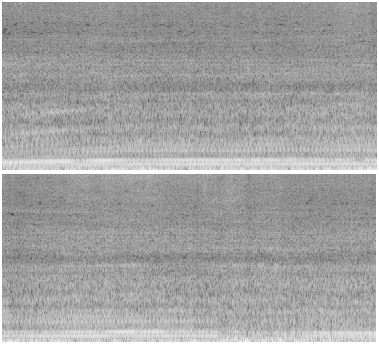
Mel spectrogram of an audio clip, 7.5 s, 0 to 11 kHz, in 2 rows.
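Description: Yamaha MT-10's crossplane inline-four engine running through an Akrapovic exhaust under a light, steady throttle while riding; the engine note changes about six seconds in.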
